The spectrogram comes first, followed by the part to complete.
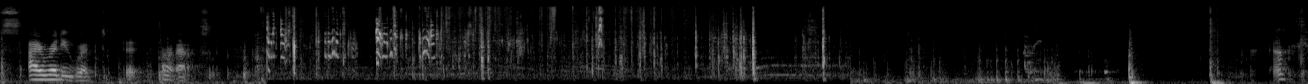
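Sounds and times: box rustling: 2.6 - 8.5
shrink-wrap crinkling: 2.6 - 8.5.

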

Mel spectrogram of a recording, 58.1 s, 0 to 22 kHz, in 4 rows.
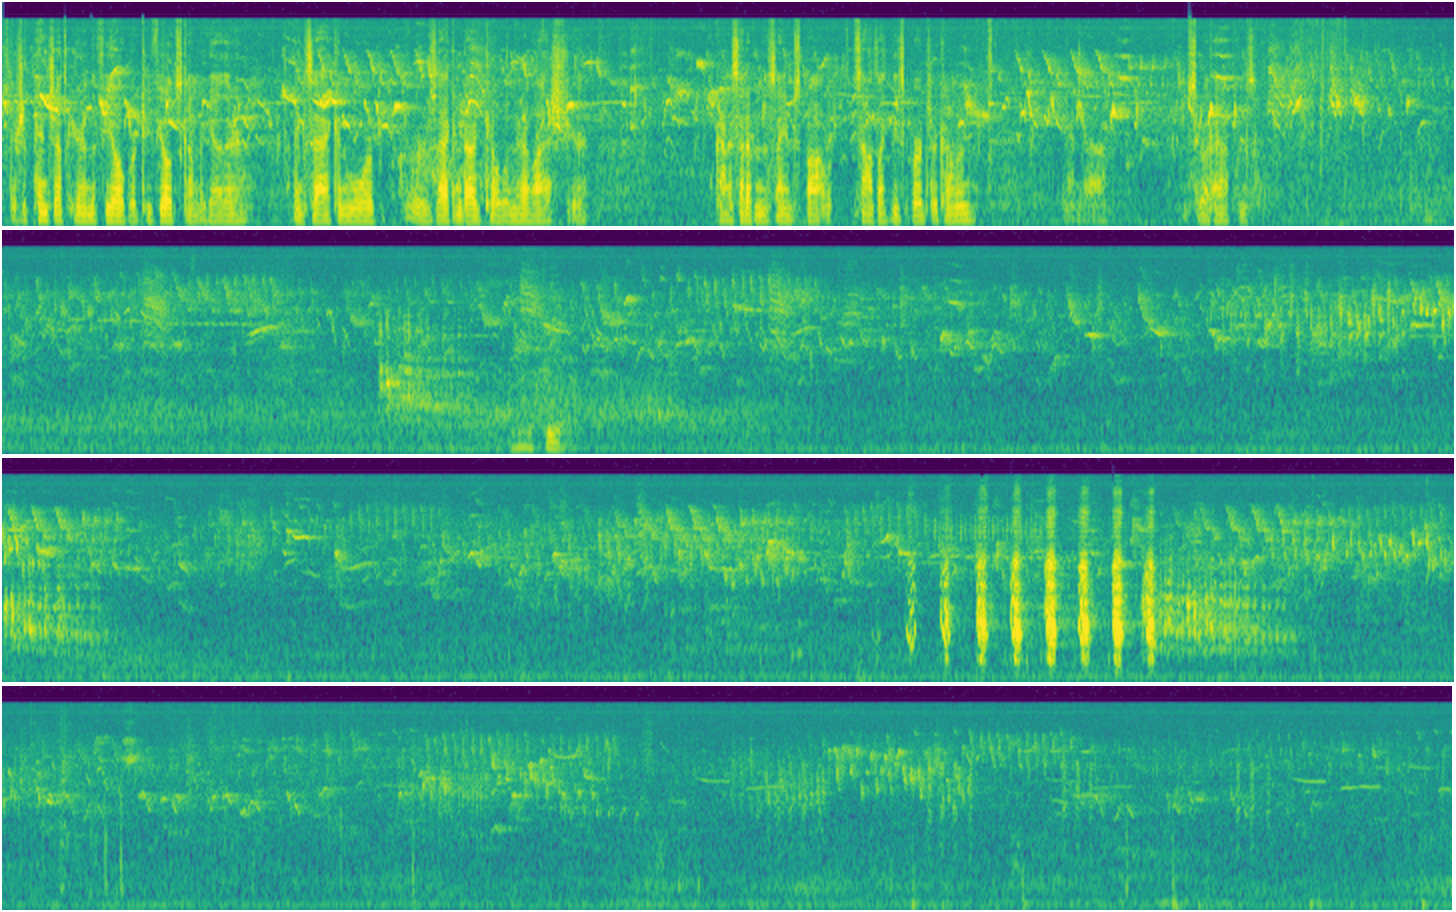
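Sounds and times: songbirds chirping: 0.0 - 58.0
turkey gobbling: 18.3 - 19.3, 29.0 - 30.1, 38.1 - 42.0.

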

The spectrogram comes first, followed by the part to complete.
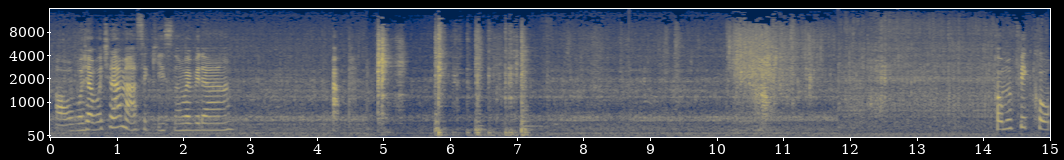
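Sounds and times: steel pot clanking: 4.9 - 7.4
water rushing into sink: 10.2 - 15.0.

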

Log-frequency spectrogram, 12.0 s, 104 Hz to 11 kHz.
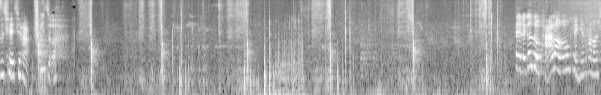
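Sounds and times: knife chopping on a board: 1.7 - 2.0, 3.0 - 3.5.

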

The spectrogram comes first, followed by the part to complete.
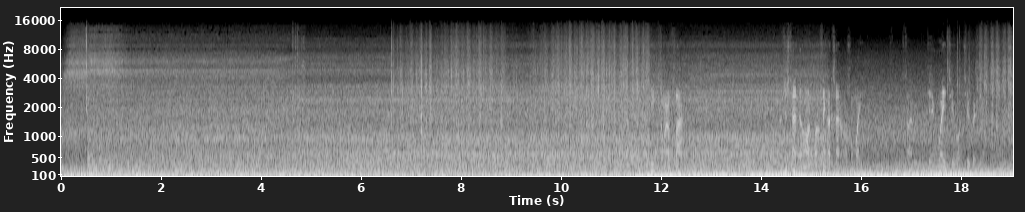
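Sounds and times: gas stove hissing: 0.0 - 7.5
road traffic rumble: 0.0 - 19.0
plastic bag crinkling: 6.6 - 12.0, 17.9 - 19.0.

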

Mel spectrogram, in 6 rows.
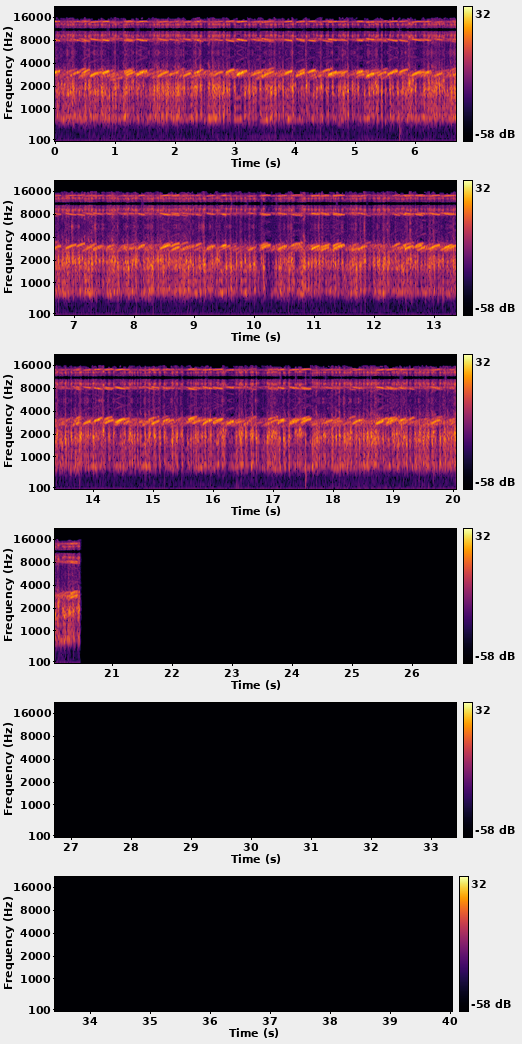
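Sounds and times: wood frogs clucking chorus: 0.0 - 20.5.

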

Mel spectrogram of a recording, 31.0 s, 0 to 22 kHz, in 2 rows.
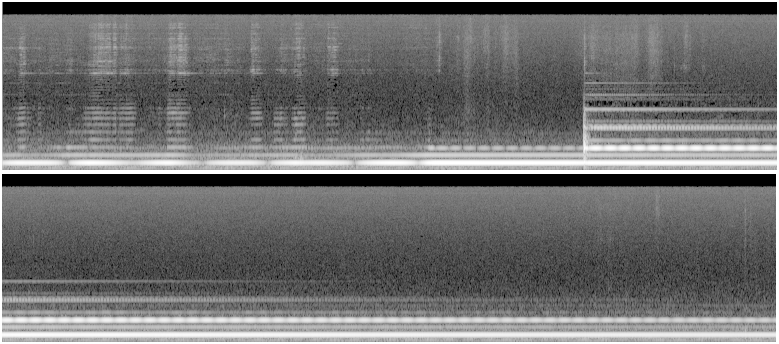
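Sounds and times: singing bowl humming: 0.0 - 30.9
singing bowl struck: 0.0 - 30.9.

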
